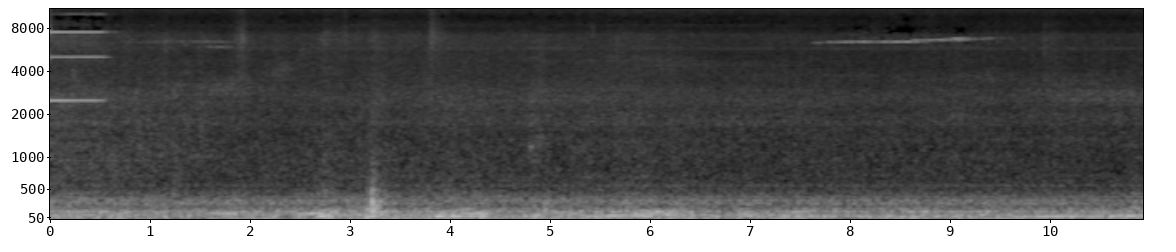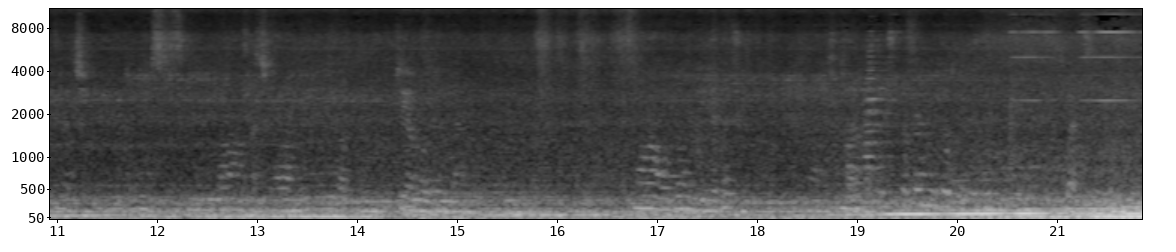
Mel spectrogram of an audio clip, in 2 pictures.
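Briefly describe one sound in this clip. A tram rumbles steadily along its tracks, heard from inside.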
